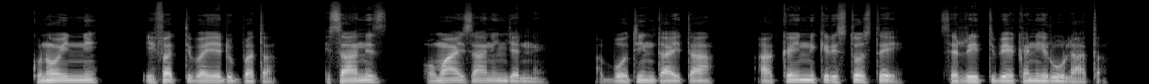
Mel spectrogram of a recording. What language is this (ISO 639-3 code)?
orm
